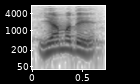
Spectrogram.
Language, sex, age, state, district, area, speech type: Marathi, male, 45-60, Maharashtra, Satara, urban, spontaneous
